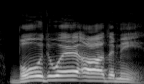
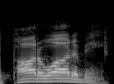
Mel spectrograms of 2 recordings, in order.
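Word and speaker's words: Bodéwadmi: Bodwe Adami, some people say Potawatomi.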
